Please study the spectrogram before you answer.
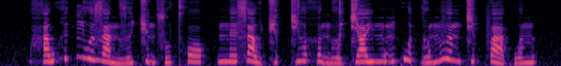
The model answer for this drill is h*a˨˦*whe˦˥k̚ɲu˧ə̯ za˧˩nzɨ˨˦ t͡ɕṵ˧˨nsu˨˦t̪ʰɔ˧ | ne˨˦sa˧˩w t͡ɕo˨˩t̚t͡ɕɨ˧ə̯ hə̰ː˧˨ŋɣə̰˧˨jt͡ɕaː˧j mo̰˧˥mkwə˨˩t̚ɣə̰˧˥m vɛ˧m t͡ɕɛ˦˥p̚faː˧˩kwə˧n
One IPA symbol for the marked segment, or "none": a˨˦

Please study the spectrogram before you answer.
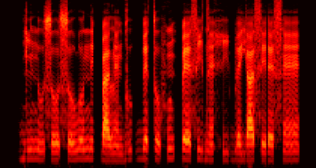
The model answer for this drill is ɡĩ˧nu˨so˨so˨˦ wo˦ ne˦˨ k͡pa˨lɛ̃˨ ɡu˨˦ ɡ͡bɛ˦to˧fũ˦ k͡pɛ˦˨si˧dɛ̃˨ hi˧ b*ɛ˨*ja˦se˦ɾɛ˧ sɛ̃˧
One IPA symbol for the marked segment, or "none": ɛ˦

